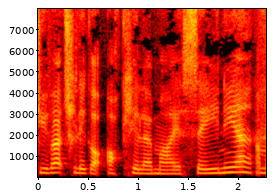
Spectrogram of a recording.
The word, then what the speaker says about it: ocular myasthenia: they were doing, they said, you've actually got ocular myasthenia.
